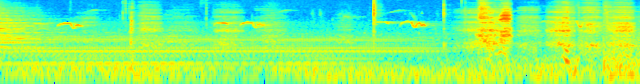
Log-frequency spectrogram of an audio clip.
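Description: Tense film score with held low drone notes and a short high figure that repeats about every two seconds; about six seconds in, the drone gives way to loud, heavy breaths.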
